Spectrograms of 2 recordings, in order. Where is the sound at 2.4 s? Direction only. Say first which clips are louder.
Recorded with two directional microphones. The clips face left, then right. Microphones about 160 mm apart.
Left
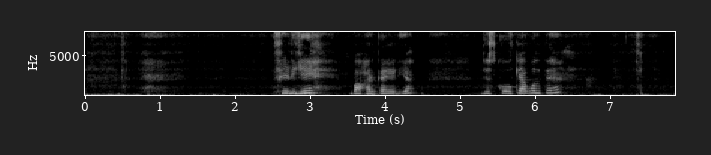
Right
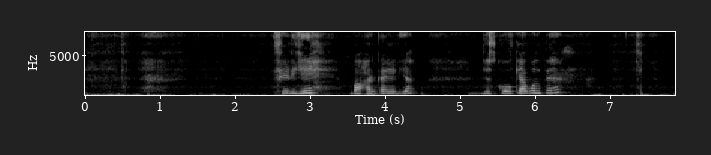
Left 3 dB; 25° left (ahead or behind); by 6.3 s 10° left (ahead or behind).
